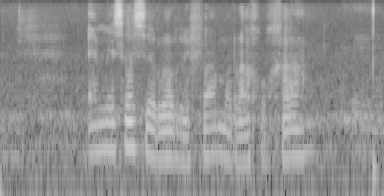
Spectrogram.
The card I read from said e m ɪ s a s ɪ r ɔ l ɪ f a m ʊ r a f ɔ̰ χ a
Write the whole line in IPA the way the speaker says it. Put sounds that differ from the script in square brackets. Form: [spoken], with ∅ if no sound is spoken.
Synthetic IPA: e m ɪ s a s ɪ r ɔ [r] ɪ f a m ʊ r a [χ] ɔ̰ χ a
